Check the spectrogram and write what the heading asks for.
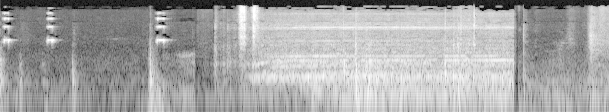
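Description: Three short electronic beeps in the first second and a half. About two seconds in, a small appliance motor starts whirring steadily, then cuts off suddenly about three seconds later.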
